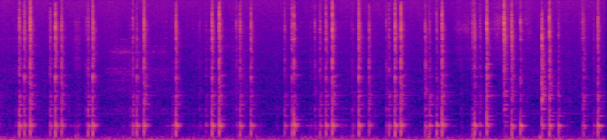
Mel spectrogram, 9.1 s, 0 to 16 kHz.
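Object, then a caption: Hollow metal tin with lid. Fingertips tap rapidly on the lid of a rectangular, hollow metal Pokemon trading card tin held low. The taps come in quick, uneven clusters of dry, hollow clicks, each ringing only briefly with a faint tone near 390 Hz. The tapping continues steadily for about nine seconds.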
